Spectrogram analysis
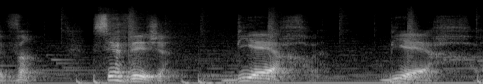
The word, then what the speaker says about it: bière: Cerveja, bière, bière. Você não pronuncia bière, igual muita gente fala que fala francês, é só você forçar na última.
